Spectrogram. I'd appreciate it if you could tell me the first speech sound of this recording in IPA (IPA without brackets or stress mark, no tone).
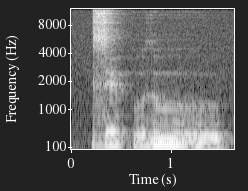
z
